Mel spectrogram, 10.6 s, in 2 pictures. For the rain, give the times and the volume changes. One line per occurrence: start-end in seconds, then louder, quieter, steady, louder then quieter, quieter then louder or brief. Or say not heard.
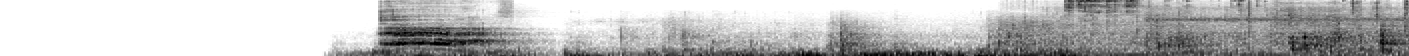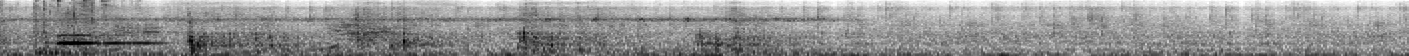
3.7-10.5 steady.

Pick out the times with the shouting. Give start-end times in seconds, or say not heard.
1.4-1.9, 5.6-7.0.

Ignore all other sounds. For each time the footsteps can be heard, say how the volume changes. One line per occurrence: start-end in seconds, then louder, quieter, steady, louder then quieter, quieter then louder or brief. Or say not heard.
1.2-8.6 louder.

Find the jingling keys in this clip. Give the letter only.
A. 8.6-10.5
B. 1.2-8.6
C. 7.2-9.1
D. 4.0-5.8
D.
